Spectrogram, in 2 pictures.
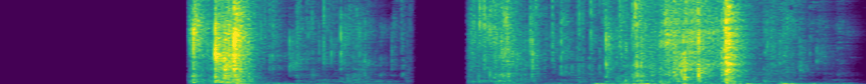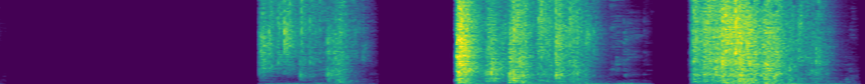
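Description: Trading card foil packs and cards being handled and torn open, crinkling and rustling in five separate bursts, each cutting off sharply.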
